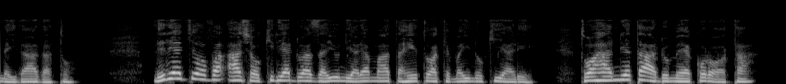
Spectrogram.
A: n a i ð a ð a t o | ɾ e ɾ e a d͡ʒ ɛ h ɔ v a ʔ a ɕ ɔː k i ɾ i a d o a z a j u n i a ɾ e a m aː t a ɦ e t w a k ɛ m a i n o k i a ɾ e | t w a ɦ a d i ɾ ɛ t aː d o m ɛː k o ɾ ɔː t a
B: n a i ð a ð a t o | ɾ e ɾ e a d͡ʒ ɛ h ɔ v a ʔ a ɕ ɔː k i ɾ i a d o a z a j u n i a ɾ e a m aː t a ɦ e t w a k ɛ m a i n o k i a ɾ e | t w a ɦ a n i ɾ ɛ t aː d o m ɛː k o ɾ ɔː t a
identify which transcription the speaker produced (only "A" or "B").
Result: B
